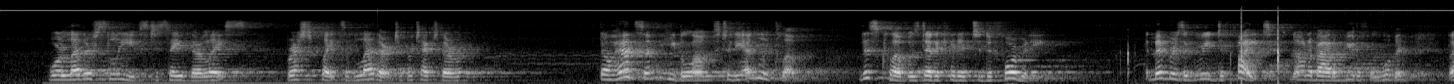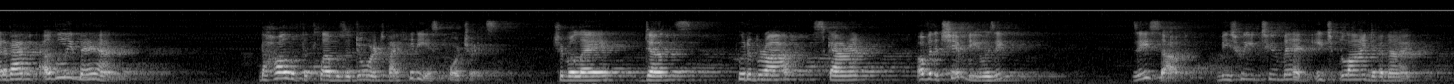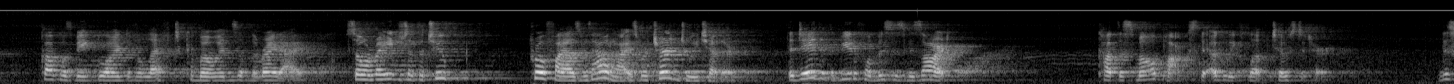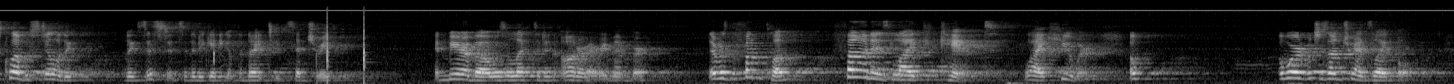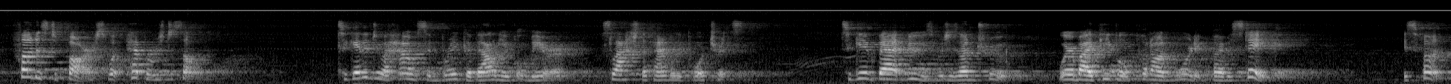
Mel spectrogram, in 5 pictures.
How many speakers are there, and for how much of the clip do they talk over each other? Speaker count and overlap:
1, no overlap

